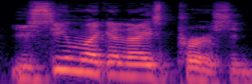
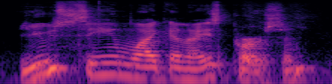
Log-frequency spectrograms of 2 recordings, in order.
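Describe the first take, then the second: First: It is read at normal speed. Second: It is read slowly and deliberately.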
